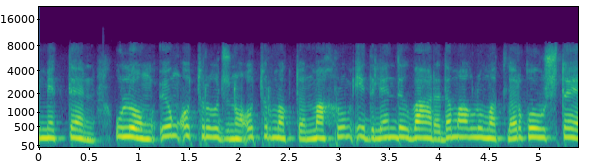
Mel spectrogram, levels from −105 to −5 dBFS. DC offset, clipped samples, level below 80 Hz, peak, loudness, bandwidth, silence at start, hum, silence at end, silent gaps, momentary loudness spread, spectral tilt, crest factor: under 0.1%; under 0.1%; -60 dBFS; -4 dBFS; -19 LUFS; 8 kHz; 0 s; none; 0 s; none; 6 LU; -7.5 dB/octave; 16 dB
